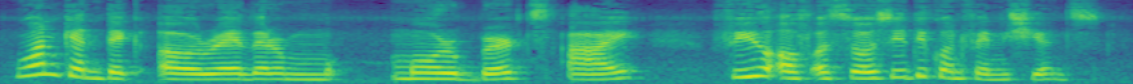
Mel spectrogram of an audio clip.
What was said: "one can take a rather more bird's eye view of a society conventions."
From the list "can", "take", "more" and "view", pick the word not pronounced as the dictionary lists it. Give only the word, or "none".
view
